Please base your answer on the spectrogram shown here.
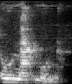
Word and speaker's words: Unamuno: Miguel de Unamuno, ¿ya? Traten de pronunciar bien Unamuno para que vayan familiarizándose.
